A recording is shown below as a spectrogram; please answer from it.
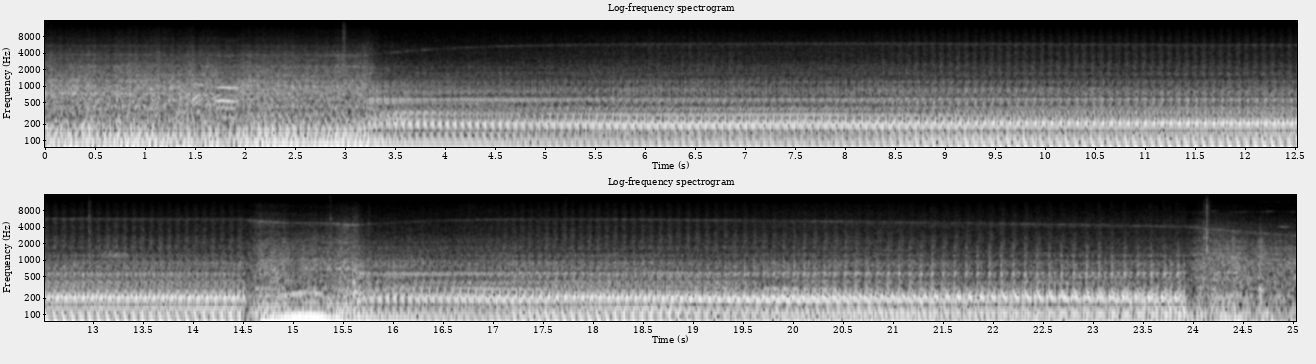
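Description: A truck engine drones steadily from inside the cab while shifting through gears on a road in Atlanta, with a rising whine that dips and recovers at each gear change under constant road noise.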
